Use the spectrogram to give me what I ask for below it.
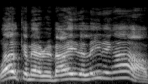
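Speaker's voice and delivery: put-on high, loud, old-timey radio announcer voice. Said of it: "old-timey radio announcer voice".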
